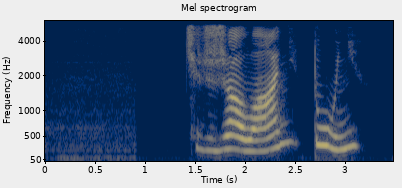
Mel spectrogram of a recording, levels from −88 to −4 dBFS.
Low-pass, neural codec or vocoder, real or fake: 5.4 kHz; none; real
